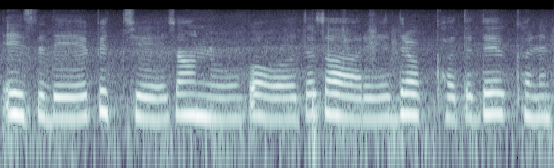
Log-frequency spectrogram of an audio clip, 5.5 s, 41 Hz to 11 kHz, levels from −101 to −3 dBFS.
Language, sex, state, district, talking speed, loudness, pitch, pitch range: Punjabi, female, Punjab, Kapurthala, 85 wpm, -16 LUFS, 225 Hz, 215-245 Hz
